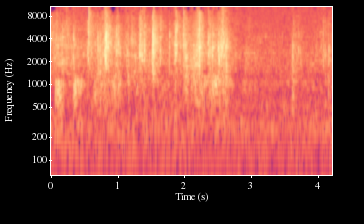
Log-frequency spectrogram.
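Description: Plastic MRE pouch and its heater bag crinkling and rustling in the hands as the hot pouch is pulled out. It is a quick run of crackles that thins out after about two and a half seconds.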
